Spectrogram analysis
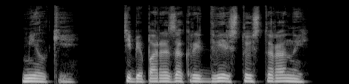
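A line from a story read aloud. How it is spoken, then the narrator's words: Sighing interjection. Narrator (Russian): вздохнув, вмешался в разговор Хьюи Бикс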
